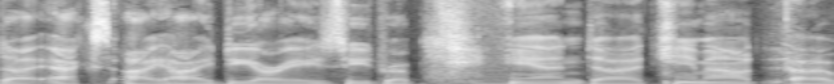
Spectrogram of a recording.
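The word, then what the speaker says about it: Xiidra: It's spelled Xidra, Zedra, and it came out, it was FDA approved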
